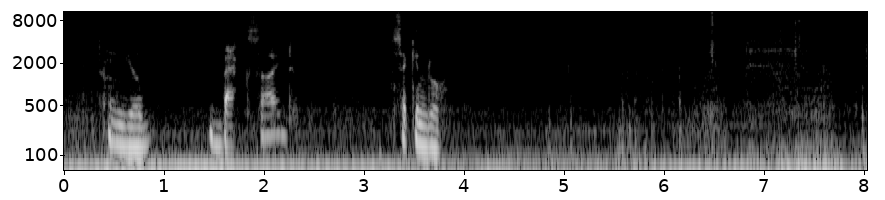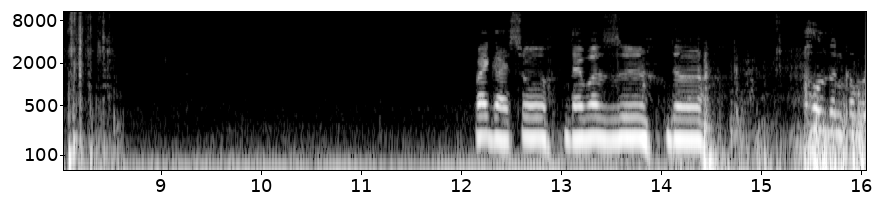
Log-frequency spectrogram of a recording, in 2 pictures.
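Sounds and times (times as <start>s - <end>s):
low steady rumble: 0.0s - 16.0s
rustling: 3.8s - 10.0s.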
